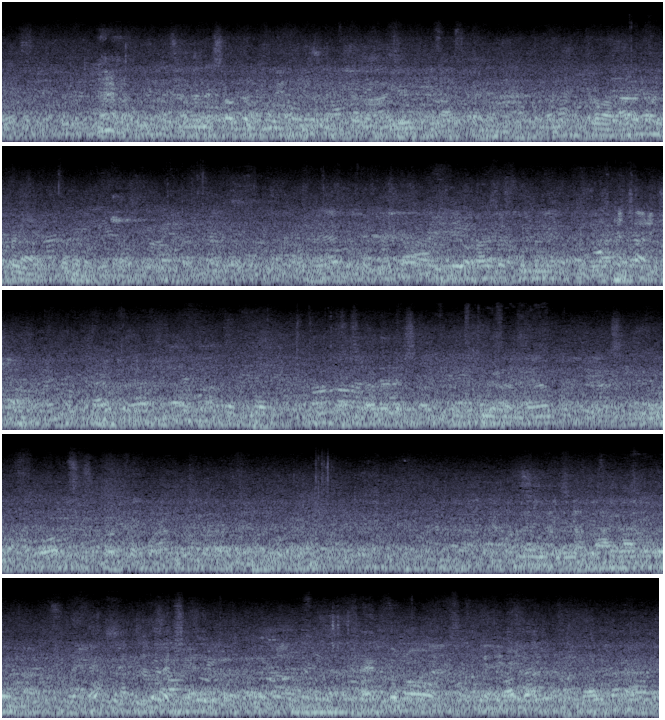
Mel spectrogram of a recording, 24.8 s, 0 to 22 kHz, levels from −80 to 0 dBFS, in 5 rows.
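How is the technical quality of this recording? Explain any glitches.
No glitches turn up anywhere in this recording. The sound runs continuously with no interruptions or disturbances to point to.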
